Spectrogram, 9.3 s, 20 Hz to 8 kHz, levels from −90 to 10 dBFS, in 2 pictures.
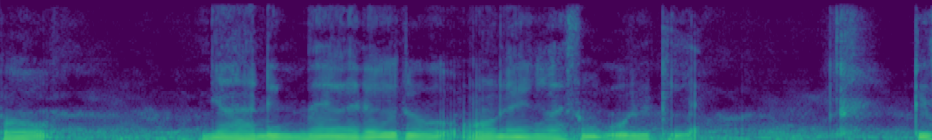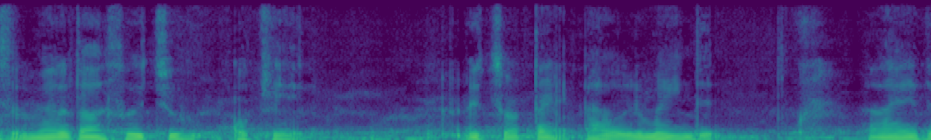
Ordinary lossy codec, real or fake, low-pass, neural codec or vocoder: none; fake; none; codec, 16 kHz, 2 kbps, FreqCodec, larger model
